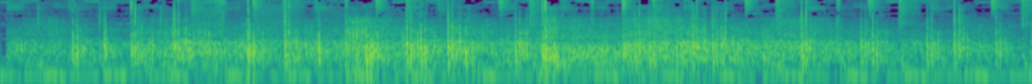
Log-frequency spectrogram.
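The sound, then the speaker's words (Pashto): Celebratory gunfire shot into the air in Sanaa, Yemen, by armed group supporters: many sharp cracks and pops in dense, irregular bursts over a continuous rough background din, with no voices. “پایتخت سنا کې د دغه ډلې مرستیالانو په هوا کې ډزې کړې دي او خوشحاله یې نمانځلې دي.”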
